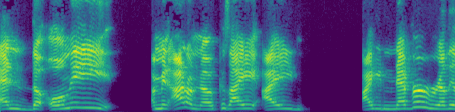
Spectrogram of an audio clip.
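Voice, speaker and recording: A high-pitched woman's voice, raised and projected, bright and sharp in tone, with ordinary pitch variation. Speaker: children's book author. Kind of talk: casual chat.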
